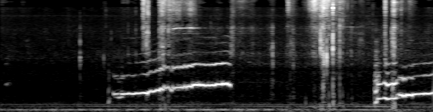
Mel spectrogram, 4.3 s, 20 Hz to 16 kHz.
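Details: Young flock of Barred Rock and Gold Star chickens, 19 weeks old, in Grimes County, Texas: a long, gradually rising plaintive whistle, a pause, then another rising note, over a steady low hum.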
